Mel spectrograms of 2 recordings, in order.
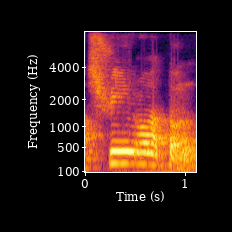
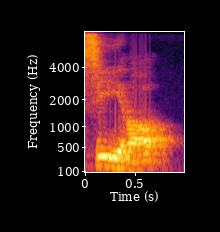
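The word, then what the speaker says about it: الصراط: Ihdinasir siraton. Ini ini ini banyak yang terjadi mengganti huruf syim. Apa ini? Kalau dibaca ihdinas sira berarti huruf sin. Sin itu sa sa si su.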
